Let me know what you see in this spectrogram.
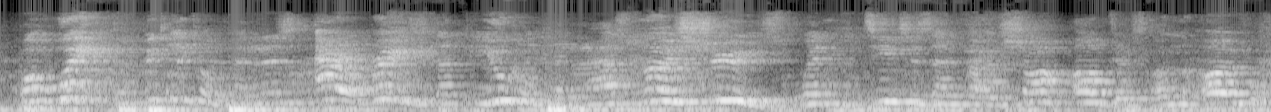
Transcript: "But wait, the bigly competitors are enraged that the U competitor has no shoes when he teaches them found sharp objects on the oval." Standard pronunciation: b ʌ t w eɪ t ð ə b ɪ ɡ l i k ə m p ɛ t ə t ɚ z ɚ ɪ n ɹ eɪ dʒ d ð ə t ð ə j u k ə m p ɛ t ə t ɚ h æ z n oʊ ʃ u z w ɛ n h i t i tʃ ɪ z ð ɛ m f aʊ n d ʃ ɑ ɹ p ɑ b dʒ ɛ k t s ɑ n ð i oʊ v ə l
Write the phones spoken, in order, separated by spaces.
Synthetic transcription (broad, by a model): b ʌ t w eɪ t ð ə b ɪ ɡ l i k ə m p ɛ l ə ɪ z ɚ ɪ ɹ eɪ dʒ ð ə t ð ə j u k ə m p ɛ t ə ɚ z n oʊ ʃ u z w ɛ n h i t i tʃ ɪ z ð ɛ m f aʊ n ʃ ɑ ɹ p ɑ b dʒ ɛ k t s n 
